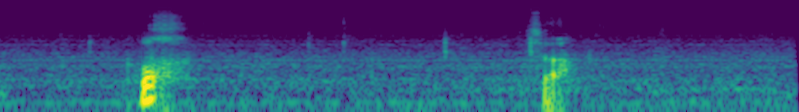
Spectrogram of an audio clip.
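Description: A dog barks sharply.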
